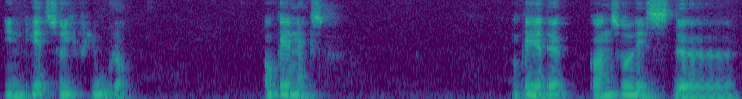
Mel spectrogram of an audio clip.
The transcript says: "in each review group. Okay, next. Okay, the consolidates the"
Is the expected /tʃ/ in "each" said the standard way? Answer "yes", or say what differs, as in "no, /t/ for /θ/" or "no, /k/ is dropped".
no, /s/ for /tʃ/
